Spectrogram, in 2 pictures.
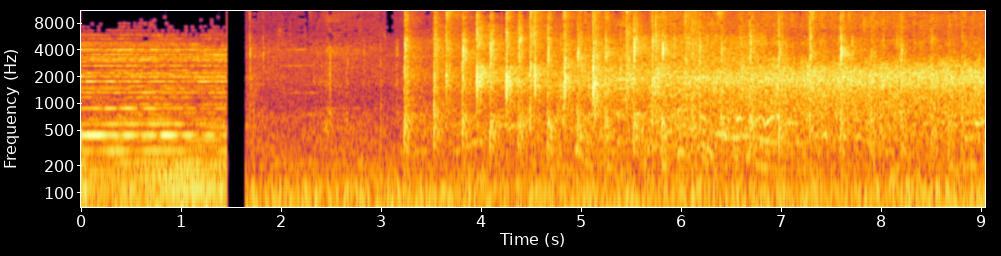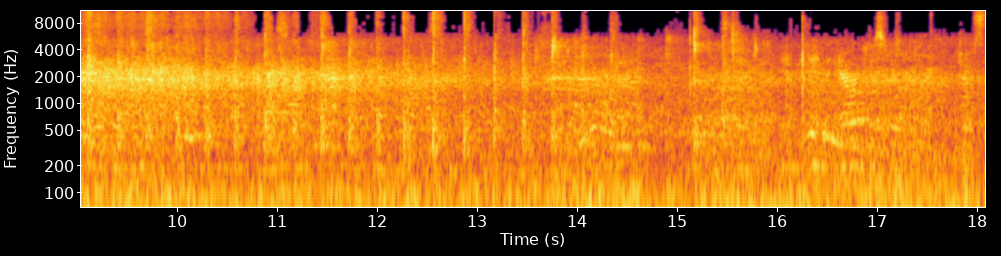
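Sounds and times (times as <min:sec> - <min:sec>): audience applause: 0:03.2 - 0:15.9.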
